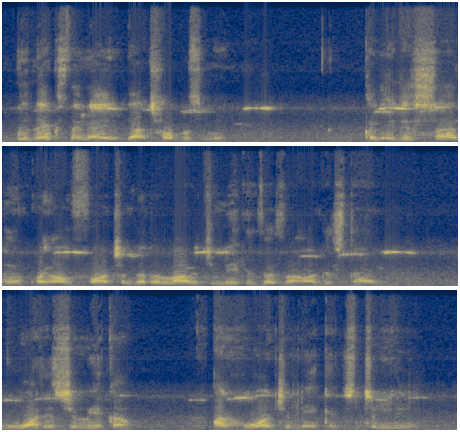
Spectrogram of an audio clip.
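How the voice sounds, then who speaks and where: The speech moves at a fairly quick pace but breaks into long, frequent pauses, with noticeable background noise throughout. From Barbados. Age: 60s. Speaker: caller. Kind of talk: live stream call-in.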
